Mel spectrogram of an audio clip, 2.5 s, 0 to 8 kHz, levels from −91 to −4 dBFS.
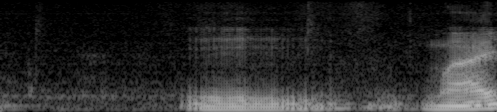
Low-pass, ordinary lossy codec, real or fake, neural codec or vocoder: none; none; real; none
